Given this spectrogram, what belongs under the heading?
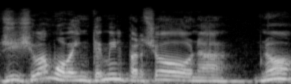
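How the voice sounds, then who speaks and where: Amid audible room echo, a man speaks with very wide pitch swings. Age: 50s. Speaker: football club official and lawyer. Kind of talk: casual interview.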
